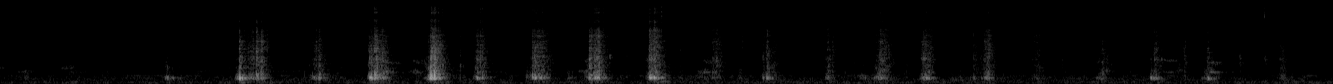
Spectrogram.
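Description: A person chewing a mouthful of crunchy salad with croutons and cucumber: crisp crunches at about two a second, starting a couple of seconds in, loudest at first and growing weaker toward the end.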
